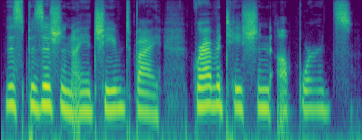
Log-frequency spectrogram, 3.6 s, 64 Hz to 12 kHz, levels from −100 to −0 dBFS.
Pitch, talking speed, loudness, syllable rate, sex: 205 Hz, 115 wpm, -18 LUFS, 4.9 syllables/s, female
